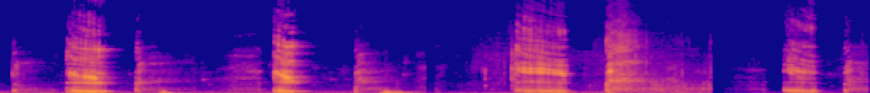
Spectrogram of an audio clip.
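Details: A run of about ten loud, throaty belches with short pauses between them from a girl; repeated burping.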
